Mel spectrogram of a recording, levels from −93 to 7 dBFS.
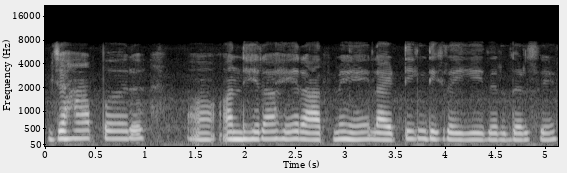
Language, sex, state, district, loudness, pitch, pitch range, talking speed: Hindi, female, Madhya Pradesh, Dhar, -16 LUFS, 200 Hz, 190-210 Hz, 175 wpm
